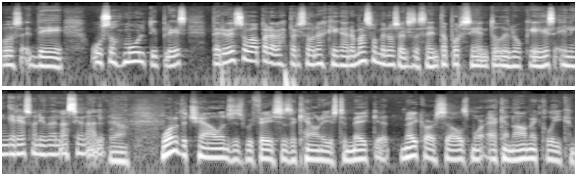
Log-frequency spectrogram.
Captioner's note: Hablando ingl\s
